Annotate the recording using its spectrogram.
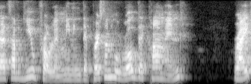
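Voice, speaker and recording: With a non-native accent, a woman talks at a fairly high pitch with ordinary pitch variation. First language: not English. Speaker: content writer, mental health guest. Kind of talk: live stream discussion.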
